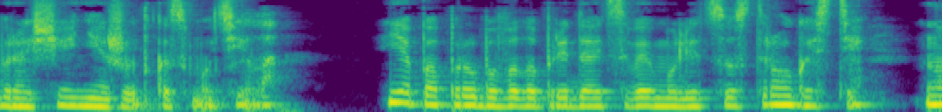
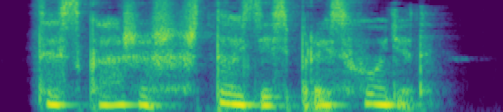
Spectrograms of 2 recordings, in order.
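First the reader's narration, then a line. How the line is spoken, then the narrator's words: Silently mouthed whisper. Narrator (Russian): шепнула вопрос одними губами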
